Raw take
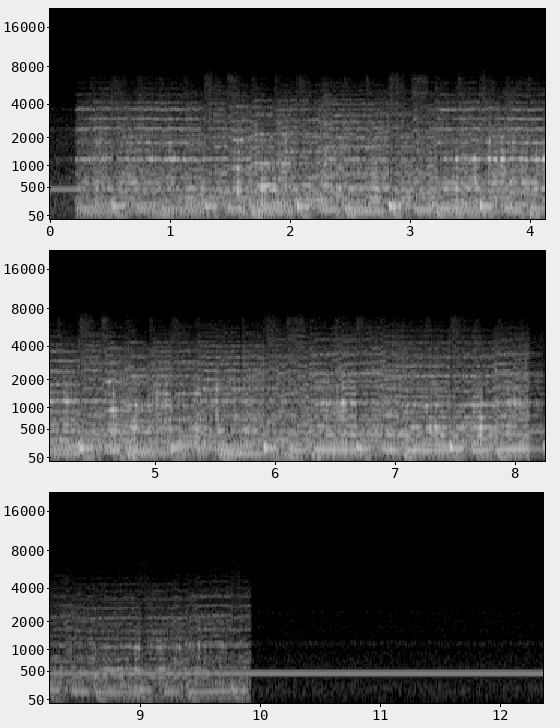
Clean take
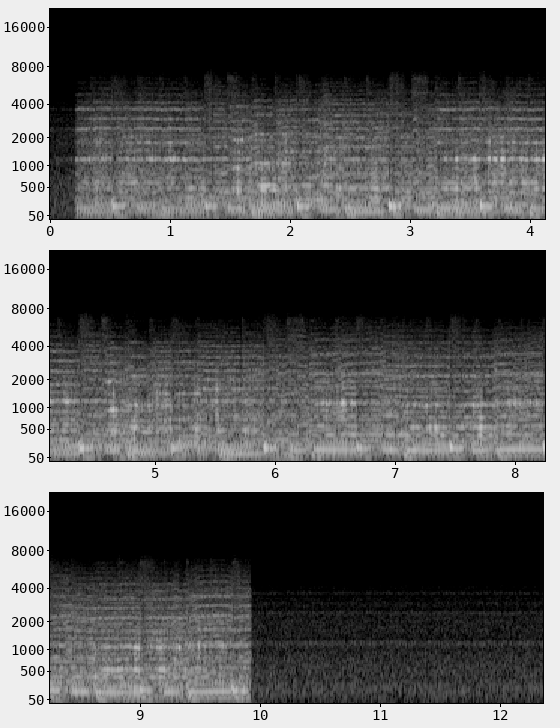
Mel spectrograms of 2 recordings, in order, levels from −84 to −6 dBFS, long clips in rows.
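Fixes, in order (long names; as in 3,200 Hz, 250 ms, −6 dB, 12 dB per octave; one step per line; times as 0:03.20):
notch filter 460 Hz, Q 30
level 0 dB, from 0:08.11 +11 dB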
